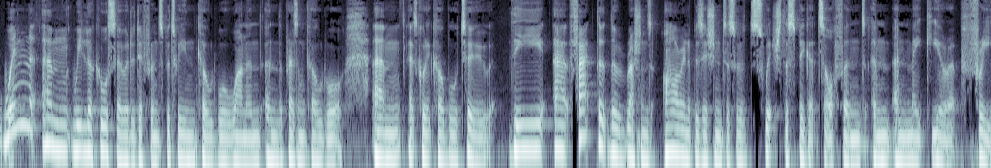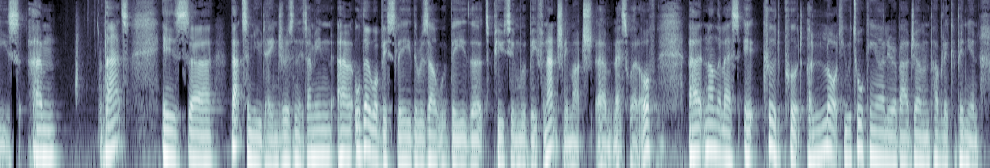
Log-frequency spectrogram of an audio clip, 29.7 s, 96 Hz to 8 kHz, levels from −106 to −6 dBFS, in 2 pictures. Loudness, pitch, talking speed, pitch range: -21 LUFS, 120 Hz, 180 wpm, 110-135 Hz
